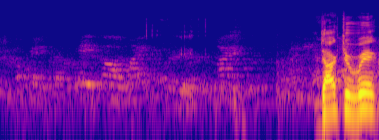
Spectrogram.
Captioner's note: scattered chatter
